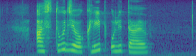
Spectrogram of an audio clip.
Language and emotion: Russian, neutral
